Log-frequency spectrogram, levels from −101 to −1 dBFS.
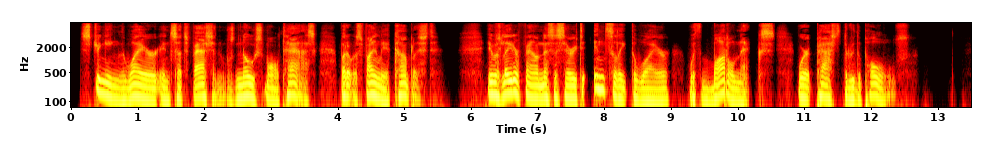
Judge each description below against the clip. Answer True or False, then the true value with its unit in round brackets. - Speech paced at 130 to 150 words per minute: True (145 wpm)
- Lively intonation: False (4.3 semitones)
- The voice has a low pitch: True (120 Hz)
